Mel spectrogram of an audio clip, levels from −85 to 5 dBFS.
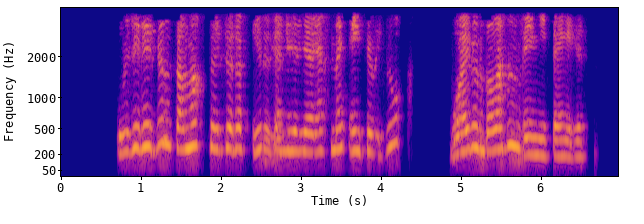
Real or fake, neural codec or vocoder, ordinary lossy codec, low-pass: fake; codec, 24 kHz, 0.9 kbps, WavTokenizer, medium music audio release; MP3, 32 kbps; 3.6 kHz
